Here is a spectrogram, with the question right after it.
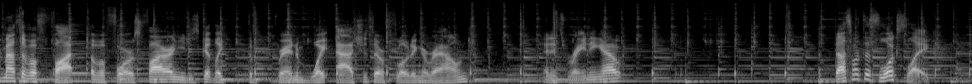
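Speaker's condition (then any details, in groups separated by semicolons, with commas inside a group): No condition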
